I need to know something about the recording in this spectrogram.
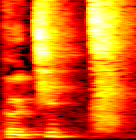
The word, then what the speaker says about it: petit: assim, quando eu vi quando eu ouvir um e no final da palavra em francês, o meu cérebro vai acostumar em pronunciar sempre a letra que vem antes do e. Por exemplo, nesse exemplo, petit, eu tem o e no final e antes tem o quê? Um t. Então você vai pronunciar até o tet. Acabou.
